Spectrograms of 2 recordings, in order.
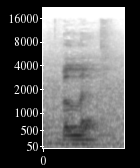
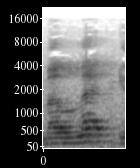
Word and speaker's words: melek: And then the last word in this phrase is lek, L-E-C-H. Yeah. Take the letter M and the word lek, put them together and pronounce it for me phonetically. Melek. Yeah. Melek is the Hebrew word for king.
